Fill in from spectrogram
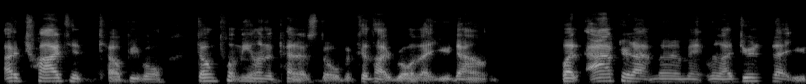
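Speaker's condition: Cerebral palsy; cerebral palsy since birth

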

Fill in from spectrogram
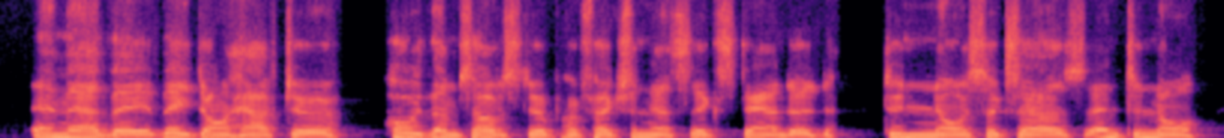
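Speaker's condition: Cerebral palsy; from birth

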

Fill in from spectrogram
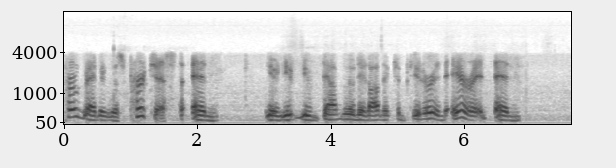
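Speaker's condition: Late-onset Pompe disease; onset age 5-6, misdiagnosed as muscular dystrophy at 23 for 26 years; infusion treatment, over 250 infusions, service dog Coppola from Canine Companions, physical activity limited

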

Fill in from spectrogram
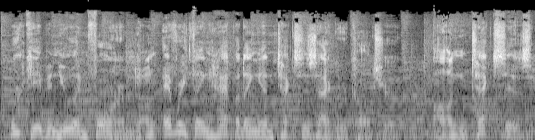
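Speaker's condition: No condition

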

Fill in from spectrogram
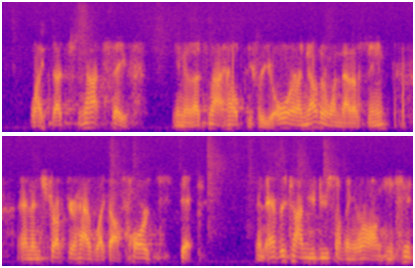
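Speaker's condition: Cleft palate; congenital

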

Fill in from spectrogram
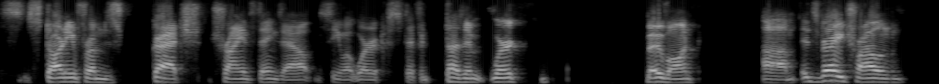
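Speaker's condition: Stuttering; lifelong stuttering, father also stutters; words sometimes take longer to come out, may look tense when getting stuck; prolonged sounds, blocks

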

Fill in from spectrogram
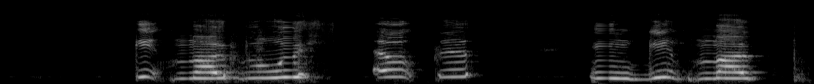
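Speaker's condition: Cerebral palsy; cerebral palsy since childhood

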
